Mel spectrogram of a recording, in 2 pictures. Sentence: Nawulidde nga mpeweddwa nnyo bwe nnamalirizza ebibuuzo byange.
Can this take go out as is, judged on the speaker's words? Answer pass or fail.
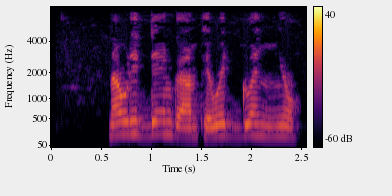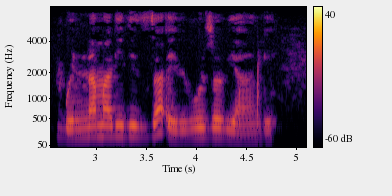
pass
